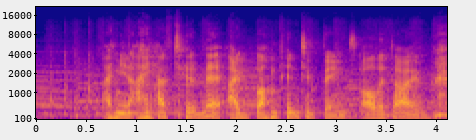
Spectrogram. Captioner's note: laughing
